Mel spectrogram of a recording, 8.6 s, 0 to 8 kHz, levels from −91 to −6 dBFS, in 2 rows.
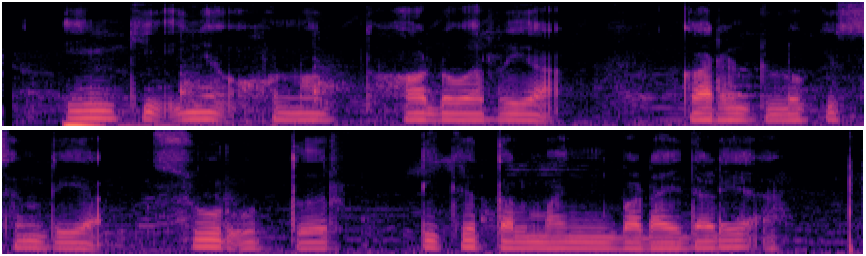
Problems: background sounds at intervals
